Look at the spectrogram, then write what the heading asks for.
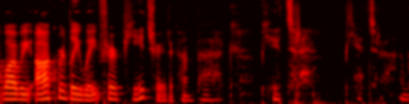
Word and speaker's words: Pietre: Yeah, calling him Peter is perfectly acceptable. I don't want to do that. I want to say it correctly. I just can't get the roll of the tongue quite right. That's okay. It takes practice. I prefer Peter to Petrie because that is even further from the point.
